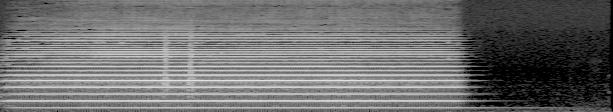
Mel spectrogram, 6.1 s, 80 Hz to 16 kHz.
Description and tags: violin arco non vib A2
violin arco non vibrato
arco, non, vibrato, violin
